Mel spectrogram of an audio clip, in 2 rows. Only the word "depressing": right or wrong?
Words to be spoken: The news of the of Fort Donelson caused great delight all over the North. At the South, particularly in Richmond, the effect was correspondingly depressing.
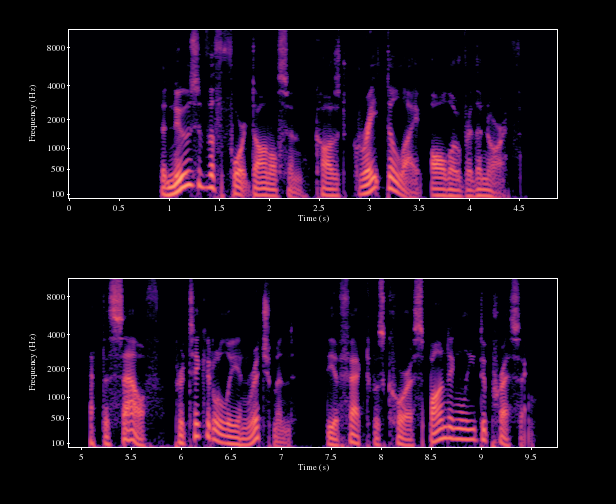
right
